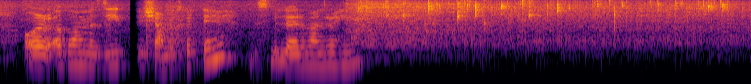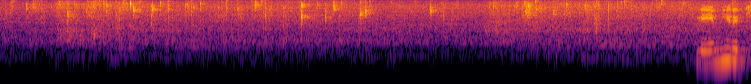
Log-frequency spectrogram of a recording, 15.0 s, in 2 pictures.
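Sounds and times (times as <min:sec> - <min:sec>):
food frying in hot oil: 0:03.3 - 0:15.0.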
